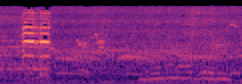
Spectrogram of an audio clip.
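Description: A bird giving two short, loud, high-pitched honk-like calls in quick succession near the start.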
